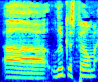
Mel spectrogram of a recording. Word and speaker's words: Lucasfilm: We are talking, of course, about the Lucasfilm acquisition by Disney.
